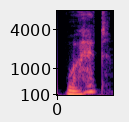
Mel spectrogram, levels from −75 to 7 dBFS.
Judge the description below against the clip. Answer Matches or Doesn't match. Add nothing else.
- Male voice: Matches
